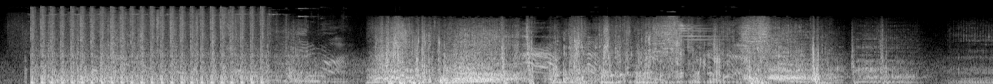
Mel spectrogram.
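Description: A tiger snarls and roars close by.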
